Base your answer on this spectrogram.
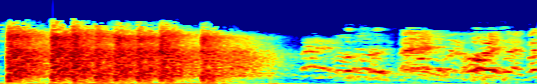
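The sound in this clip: Gunfire in a Western radio drama shootout: many sharp, loud cracks in rapid succession for about three seconds, then voices as the firing stops.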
